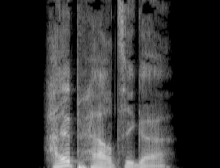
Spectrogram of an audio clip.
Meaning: 1. comparative degree of halbherzig 2. inflection of halbherzig: strong/mixed nominative masculine singular 3. inflection of halbherzig: strong genitive/dative feminine singular
- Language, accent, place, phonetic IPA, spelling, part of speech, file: German, Germany, Berlin, [ˈhalpˌhɛʁt͡sɪɡɐ], halbherziger, adjective, De-halbherziger.ogg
